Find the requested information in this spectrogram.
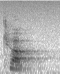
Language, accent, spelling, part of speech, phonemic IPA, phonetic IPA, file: Armenian, Eastern Armenian, չափ, noun / postposition, /t͡ʃʰɑpʰ/, [t͡ʃʰɑpʰ], Hy-չափ.ogg
- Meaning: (noun) 1. limit, degree 2. size 3. measure; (postposition) equal to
